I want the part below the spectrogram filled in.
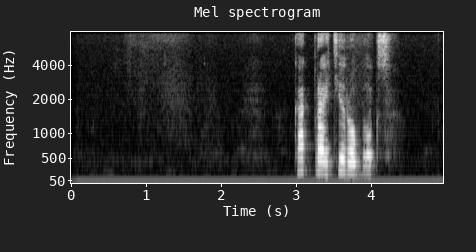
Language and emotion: Russian, neutral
